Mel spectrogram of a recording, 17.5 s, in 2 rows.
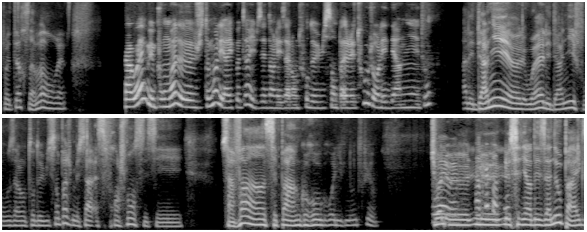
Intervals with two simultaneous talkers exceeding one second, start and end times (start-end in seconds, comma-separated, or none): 15.2-16.5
